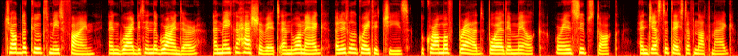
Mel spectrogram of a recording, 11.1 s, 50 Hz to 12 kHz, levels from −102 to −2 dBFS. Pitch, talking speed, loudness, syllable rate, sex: 215 Hz, 220 wpm, -17 LUFS, 5.1 syllables/s, female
